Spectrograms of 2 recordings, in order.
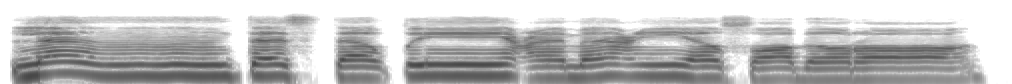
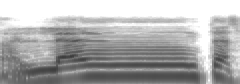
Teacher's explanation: Nun sakinah tu kita samar-samarkan bunyi dia untuk sebut huruf ta yang berikutnya.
